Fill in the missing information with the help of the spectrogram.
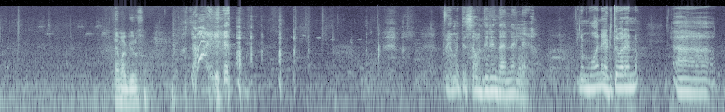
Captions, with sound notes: Am I beautiful ? - Oh yeah (laughs)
